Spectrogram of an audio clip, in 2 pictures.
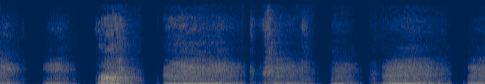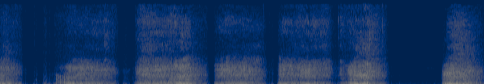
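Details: Joy, a puppy in a diaper whose legs don't work right, growls with her friend Wicket while playing tug of war; many short gruff growls and grunts in quick, uneven pulses.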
